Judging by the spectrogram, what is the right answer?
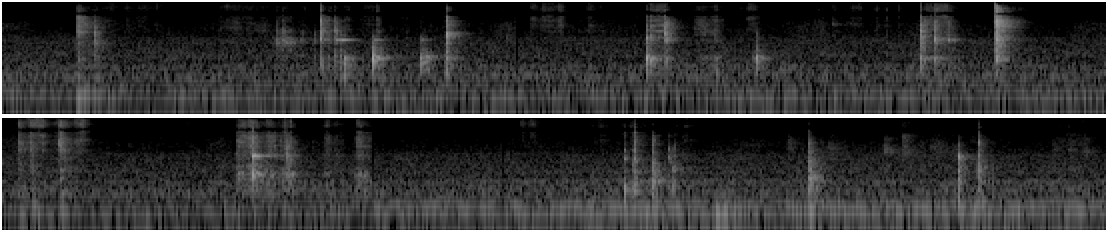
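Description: Kitchen items being set down and arranged by hand on a wooden tray: wooden spatulas dropped into a ceramic holder and glass jars with lids and small spoons placed down, giving scattered knocks and light clinks, about a dozen, spread irregularly.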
